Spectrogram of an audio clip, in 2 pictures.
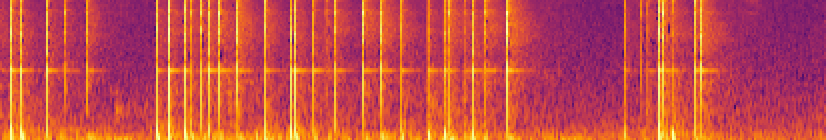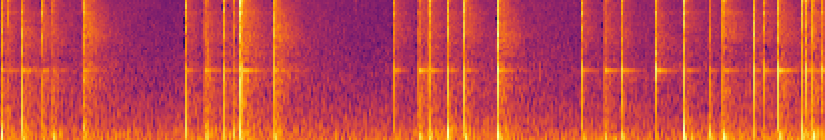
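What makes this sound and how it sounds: Long grey nails tap a hollow, hand-sized clear glass sphere with LED fairy lights inside, a glass ball lamp. Quick bursts of sharp, bright clicks come in clusters separated by short pauses. Each click dies away almost instantly over a faint steady ringing tone.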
